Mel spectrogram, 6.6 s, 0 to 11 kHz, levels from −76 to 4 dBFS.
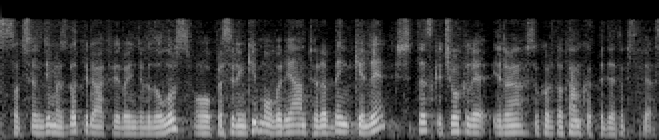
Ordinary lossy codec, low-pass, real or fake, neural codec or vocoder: MP3, 96 kbps; 7.2 kHz; fake; codec, 16 kHz, 1.1 kbps, Voila-Tokenizer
